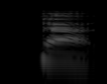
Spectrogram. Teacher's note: strong, sharp puff of air from the back of your mouth. Remember that the back of your tongue, it blocks the air completely for a moment. · the back of your tongue, it blocks the air completely for a moment. So this sound is really unvoiced.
